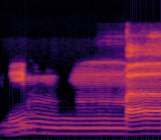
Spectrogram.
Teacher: Mimma ini harusnya ada nun sukunnya karena ini terdiri dari 2 huruf min dan ma. Nun sukun bertemu dengan huruf mim, bacaan idgham bihunna. Masuk dengan mendengung, yaitu mendengung mim ditandai mimnya ada tasdid.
